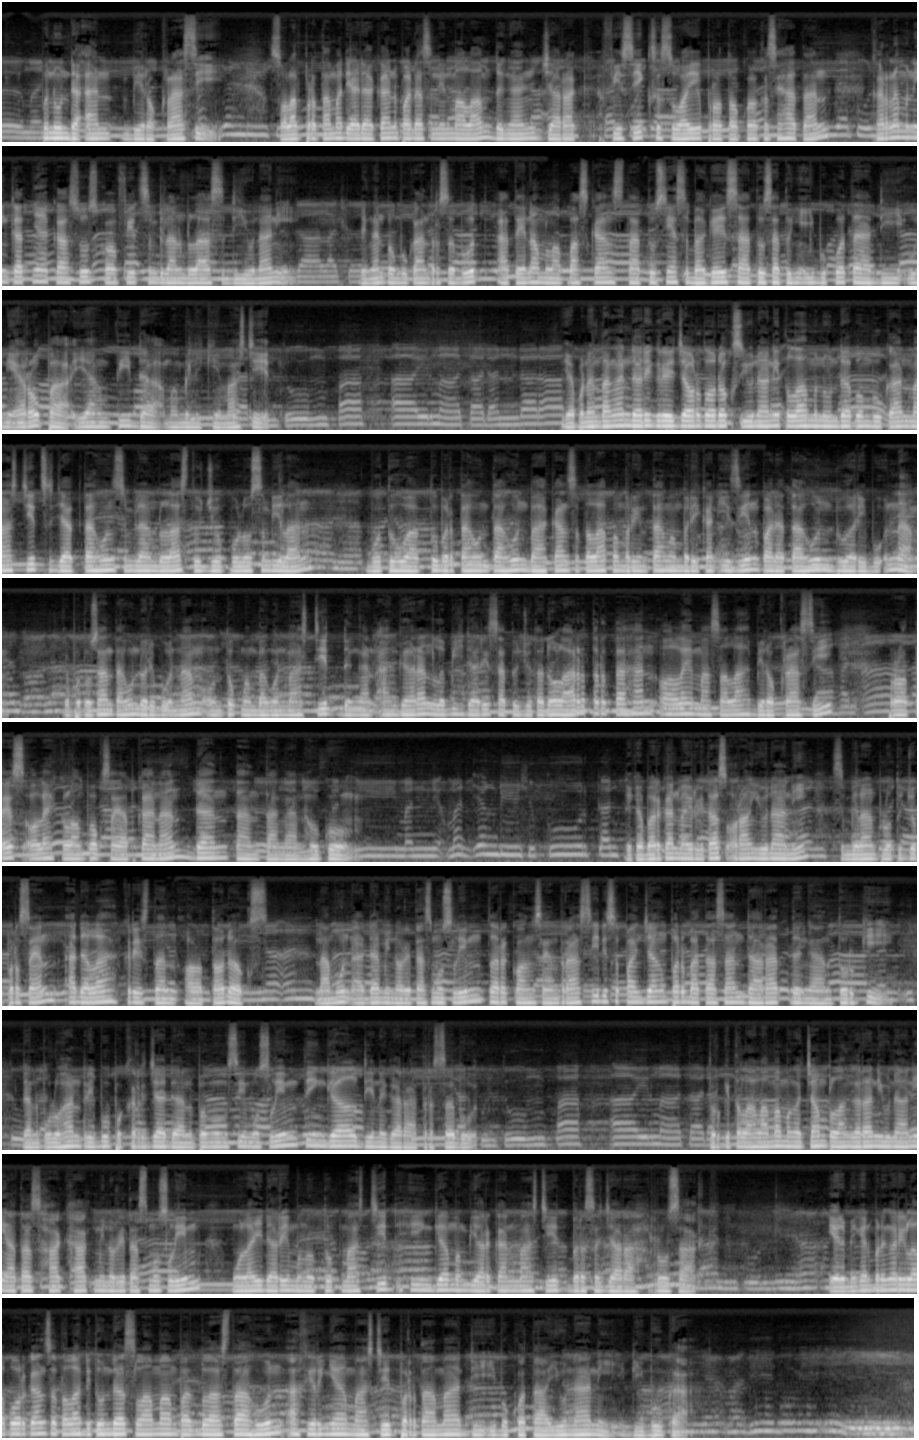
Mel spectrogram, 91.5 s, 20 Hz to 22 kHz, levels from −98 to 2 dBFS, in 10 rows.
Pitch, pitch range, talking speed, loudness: 135 Hz, 125-150 Hz, 100 wpm, -20 LUFS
